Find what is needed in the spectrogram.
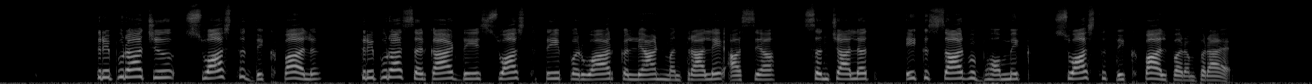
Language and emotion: Dogri, neutral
